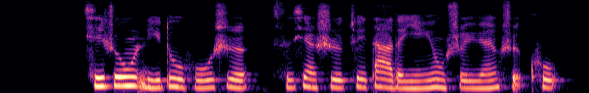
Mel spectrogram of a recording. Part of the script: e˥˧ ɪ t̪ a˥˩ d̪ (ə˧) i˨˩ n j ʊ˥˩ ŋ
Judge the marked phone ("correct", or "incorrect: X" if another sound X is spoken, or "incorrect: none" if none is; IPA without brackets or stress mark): incorrect: ə˩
